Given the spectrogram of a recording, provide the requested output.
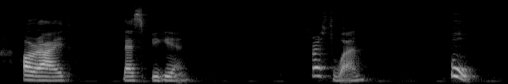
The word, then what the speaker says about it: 不: First one, 不波 u with the fourth tongue, 物波 u 不波 u 不不不 This means no.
